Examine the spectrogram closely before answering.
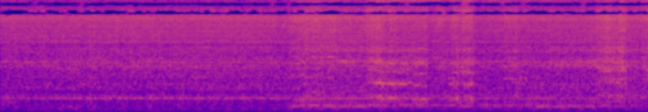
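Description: Bandsaw running and cutting through a thick laminated wooden boat stem: a steady whirring with a motor hum that fades back for the first few seconds and comes up again about three seconds in.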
